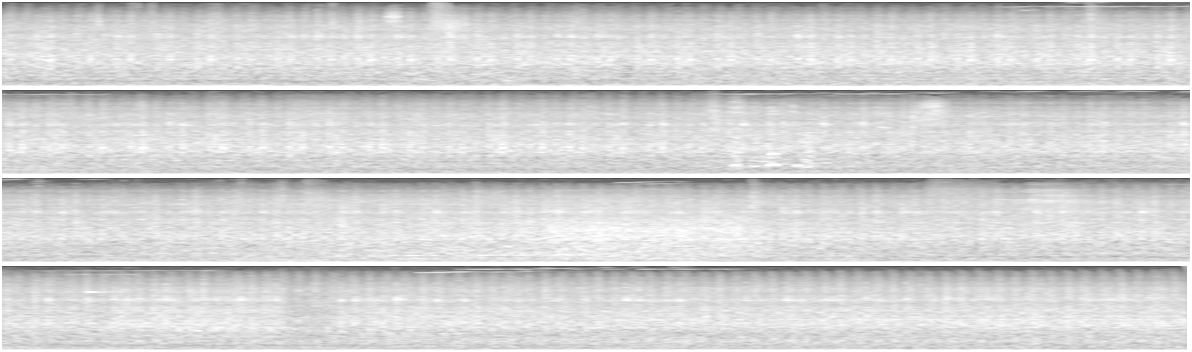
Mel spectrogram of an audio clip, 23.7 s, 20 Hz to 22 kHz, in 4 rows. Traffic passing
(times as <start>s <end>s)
12.3s 17.4s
